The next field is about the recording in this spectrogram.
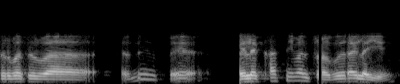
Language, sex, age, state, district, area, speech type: Bodo, male, 30-45, Assam, Kokrajhar, rural, conversation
